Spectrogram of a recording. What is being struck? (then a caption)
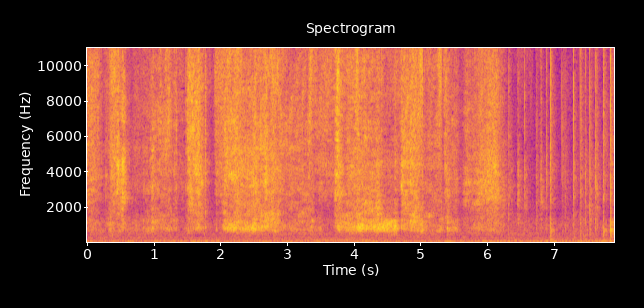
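Plastic expanding folder. Long nails scratch and tap along the riveted spine and panels of an opened green plastic expanding folder. Rasping, papery scratches come in bursts, loudest in two stretches near the start and middle, over a steady low hum. They give way to quick, sharp, bright taps toward the end.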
